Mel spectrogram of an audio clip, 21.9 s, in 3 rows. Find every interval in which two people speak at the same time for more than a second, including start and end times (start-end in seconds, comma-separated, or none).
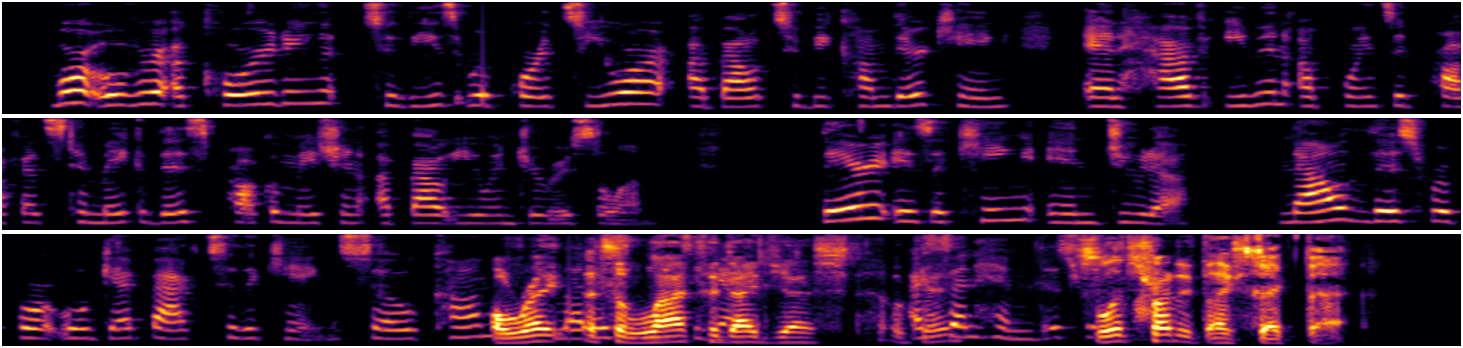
17.0-18.4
